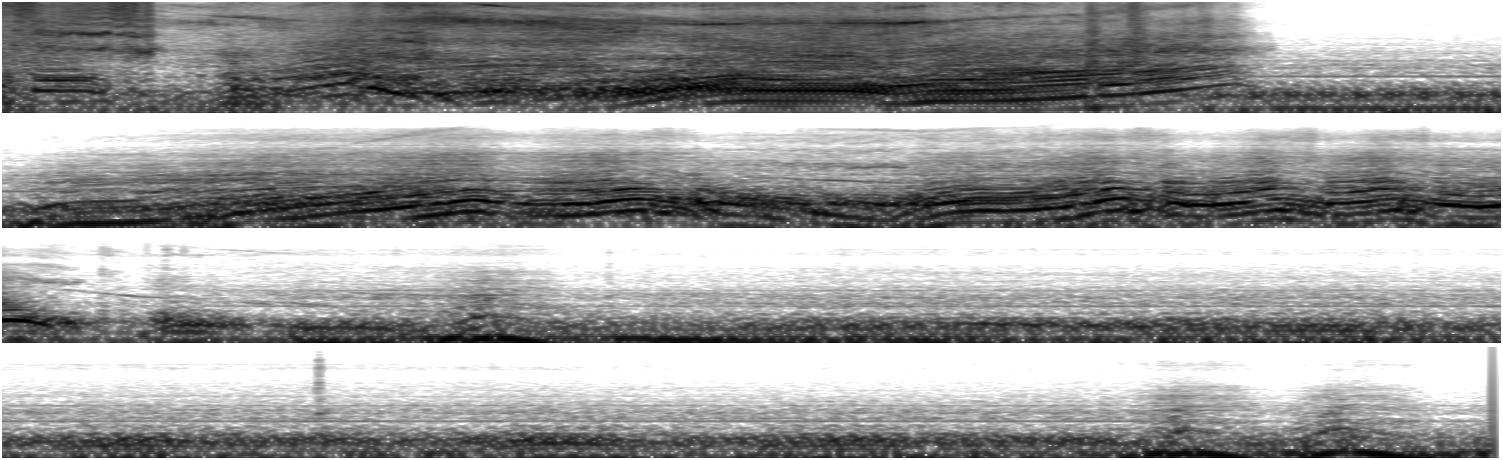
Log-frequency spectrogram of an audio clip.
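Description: A high-horsepower drag car's engine at full throttle, its pitch climbing, cutting off abruptly about six seconds in. Then an engine revving up and down quickly for several seconds, followed by a steady low rumble of engines running.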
